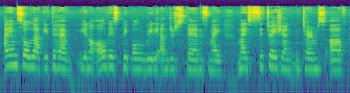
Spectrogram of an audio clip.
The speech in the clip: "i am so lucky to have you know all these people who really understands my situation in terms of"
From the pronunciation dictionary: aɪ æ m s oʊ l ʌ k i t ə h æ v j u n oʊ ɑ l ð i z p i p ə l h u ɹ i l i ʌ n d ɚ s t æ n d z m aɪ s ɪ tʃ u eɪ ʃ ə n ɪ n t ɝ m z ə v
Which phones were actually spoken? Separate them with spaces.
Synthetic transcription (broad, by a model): aɪ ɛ m s oʊ l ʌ k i t ə h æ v j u n oʊ ɑ l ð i s p i p ə l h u ɹ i l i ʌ n d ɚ s t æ n d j m aɪ s ɪ tʃ u eɪ ʃ ə n ɪ n t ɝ m s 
